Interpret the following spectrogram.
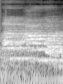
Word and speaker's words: hour: Nah, tapi di sini kebalikan, tadi harusnya pakainya diikuti konsonan, tulisannya konsonan, tapi bacanya bukan konsonan, dia vokal, bacanya hour, an hour, bukan an hour, an hour.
